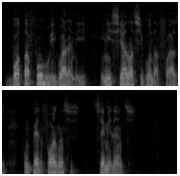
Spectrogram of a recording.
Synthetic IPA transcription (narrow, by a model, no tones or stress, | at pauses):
bɔt̪afoɡʊiɡwaɾɐ̃ni | inisiaɾɐ̃w̃ɐseɡũnd̪ɐfazɪ | kõpeɾfɔɾmɐ̃sɪsː | emeʎɐ̃nt̪ɪ̥s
